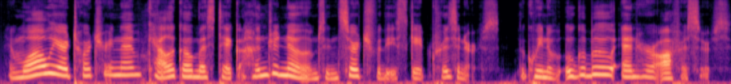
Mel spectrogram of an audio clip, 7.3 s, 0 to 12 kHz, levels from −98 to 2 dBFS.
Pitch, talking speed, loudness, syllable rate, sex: 225 Hz, 195 wpm, -17 LUFS, 6.0 syllables/s, female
